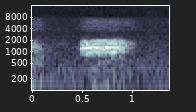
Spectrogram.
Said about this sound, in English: What was that noise? I have no clue. Sound like a crow. Yeah, some type of bird. It's probably one of the neighbors across the street.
